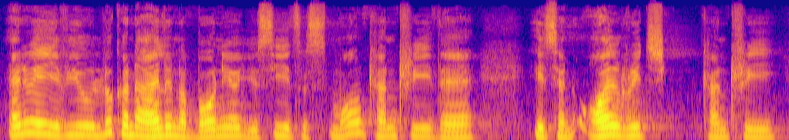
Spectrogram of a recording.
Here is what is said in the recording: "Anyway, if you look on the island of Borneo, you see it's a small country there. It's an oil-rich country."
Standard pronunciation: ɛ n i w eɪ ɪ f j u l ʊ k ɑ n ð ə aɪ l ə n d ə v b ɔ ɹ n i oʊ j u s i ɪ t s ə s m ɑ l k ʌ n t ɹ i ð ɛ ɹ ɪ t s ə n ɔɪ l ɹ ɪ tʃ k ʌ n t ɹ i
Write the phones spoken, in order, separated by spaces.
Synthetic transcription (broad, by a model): ɛ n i w eɪ ɪ f j u l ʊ k ɑ n aɪ l ə n d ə b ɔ n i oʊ j u s i ɪ t s ə s m ɑ l k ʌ n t ɹ i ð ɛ ɪ t s ə n ɔɪ l ɹ ɪ tʃ k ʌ n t ɹ i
